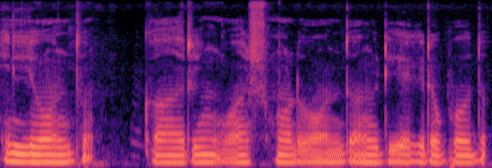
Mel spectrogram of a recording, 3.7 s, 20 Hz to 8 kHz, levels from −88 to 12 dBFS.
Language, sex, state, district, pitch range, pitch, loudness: Kannada, male, Karnataka, Koppal, 125-135 Hz, 130 Hz, -17 LUFS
